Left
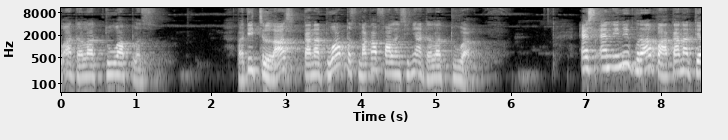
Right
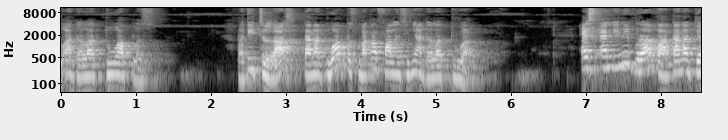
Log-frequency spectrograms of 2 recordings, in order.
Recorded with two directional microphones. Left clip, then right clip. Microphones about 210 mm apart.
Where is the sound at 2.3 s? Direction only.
45° left (ahead or behind).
